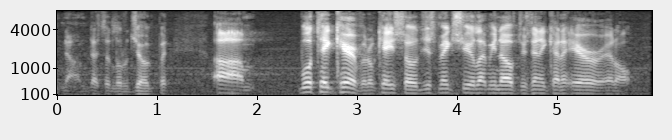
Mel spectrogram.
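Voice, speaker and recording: Loud and bright with a sharp tone, a man rattles along at a very fast pace. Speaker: head track coach. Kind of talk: awards ceremony speech.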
